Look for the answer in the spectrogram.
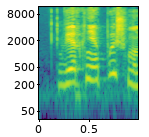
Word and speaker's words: Верхняя Пышма: Как правильно звучит? Верхняя Пышма или Верхняя Пышма? – Верхняя Пышма, насколько я знаю.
